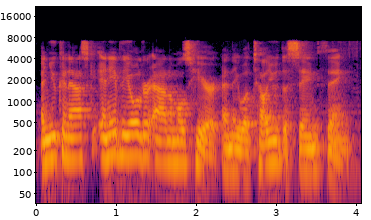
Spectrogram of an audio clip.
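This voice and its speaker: A man's voice: medium pitch, animated, fairly quick, darkish tone, roomy sound, muffled recording, slight background noise, voice pushed up, close to an everyday voice. A man voicing a proud, self-assured female crow with a temper in a children's storybook, insistent in manner. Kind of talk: children's storybook character reading.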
